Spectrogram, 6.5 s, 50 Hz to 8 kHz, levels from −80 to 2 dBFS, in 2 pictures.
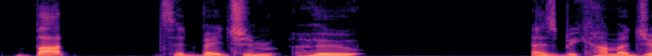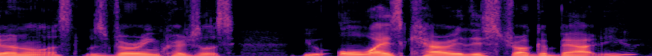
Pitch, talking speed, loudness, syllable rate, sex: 130 Hz, 165 wpm, -20 LUFS, 6.5 syllables/s, male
